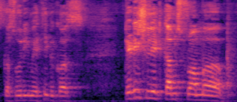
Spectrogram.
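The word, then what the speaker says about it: kasuri methi: call as kasuri Mii and lot of people pronounce it as casturi miti no it's not casturi miti it's casturi meti because traditionally it comes from City or province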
